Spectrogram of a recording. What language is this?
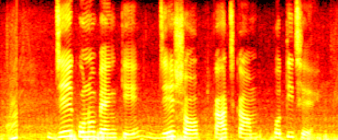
Bangla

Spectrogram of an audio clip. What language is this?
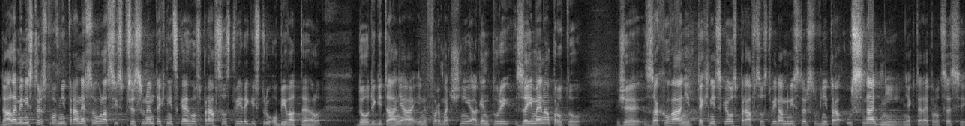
Czech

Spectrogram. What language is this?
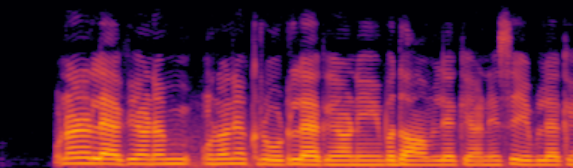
Punjabi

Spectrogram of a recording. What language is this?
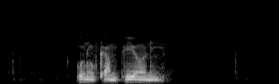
Sardinian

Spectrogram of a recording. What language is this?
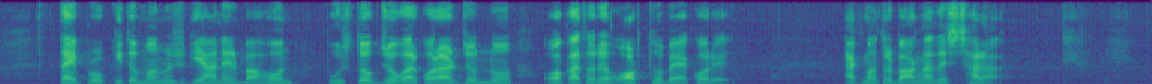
Bangla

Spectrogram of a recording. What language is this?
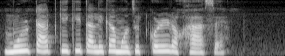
Assamese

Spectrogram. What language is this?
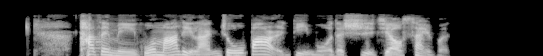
Chinese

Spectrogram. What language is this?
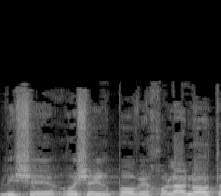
Hebrew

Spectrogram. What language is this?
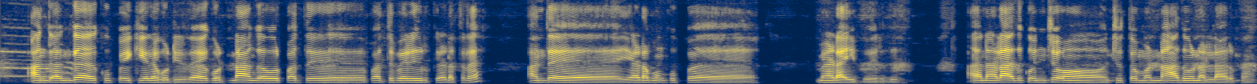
Tamil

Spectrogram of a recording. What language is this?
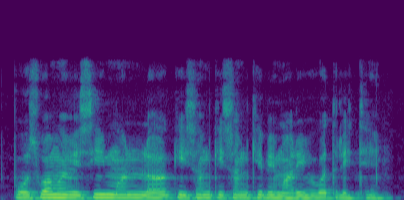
Chhattisgarhi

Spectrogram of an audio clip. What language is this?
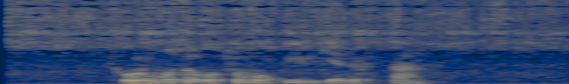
Persian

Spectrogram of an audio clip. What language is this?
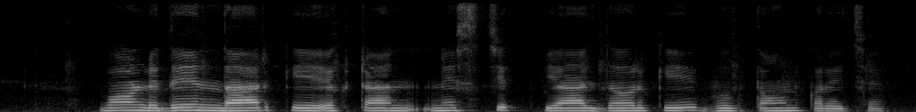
Maithili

